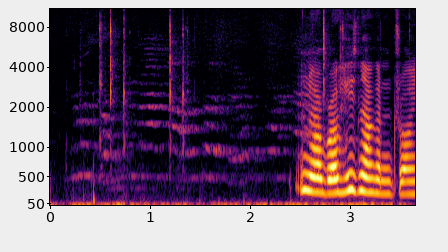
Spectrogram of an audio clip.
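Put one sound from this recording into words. A fishing reel clicks as a line is wound in.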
